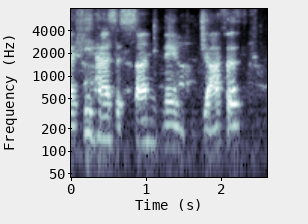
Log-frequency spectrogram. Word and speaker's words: Japheth: He has a son named Japheth. In the Ashkenazi pronunciation, that would be Yafes.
